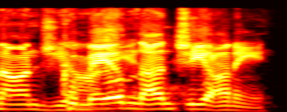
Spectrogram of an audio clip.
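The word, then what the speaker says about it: Kumail Nanjiani: Kumail Nanjiani.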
